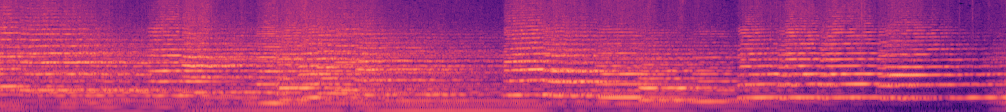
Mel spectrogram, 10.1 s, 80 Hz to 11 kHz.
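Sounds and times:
orchestral sustained chords: 0:00.0 - 0:10.0.

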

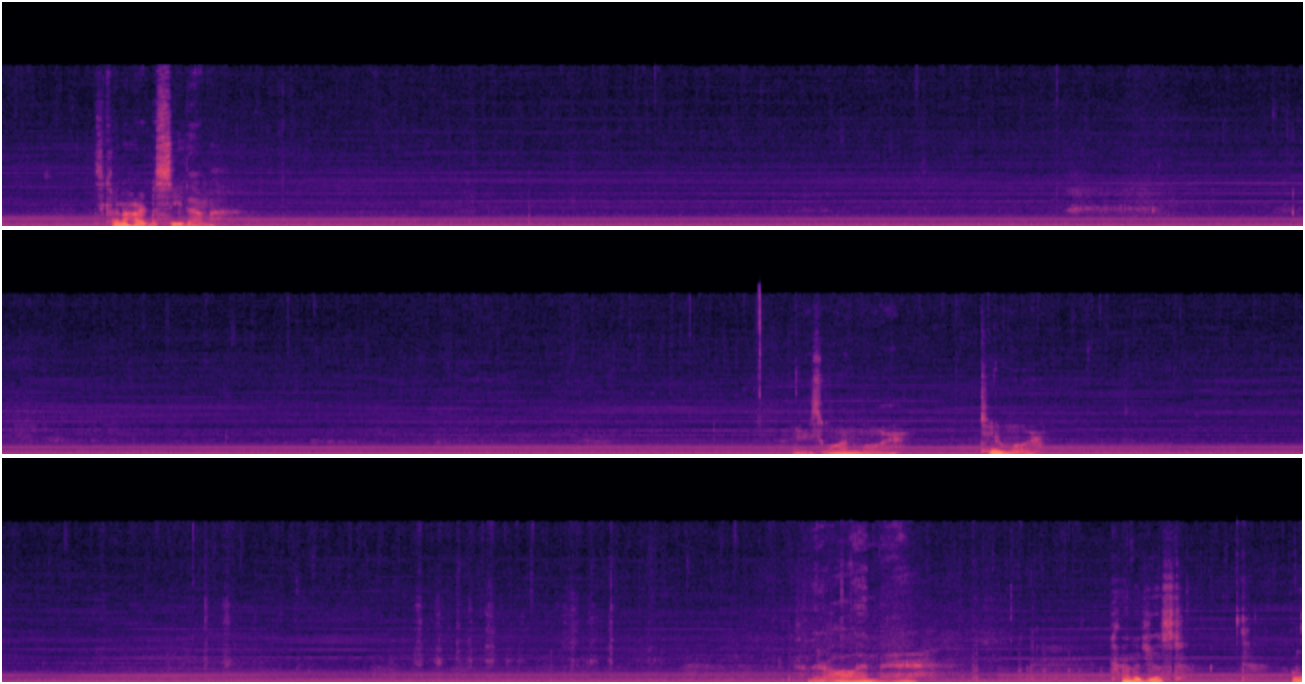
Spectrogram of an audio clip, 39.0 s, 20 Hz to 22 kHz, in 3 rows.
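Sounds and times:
steady electrical hum: 0:00.0 - 0:39.0.

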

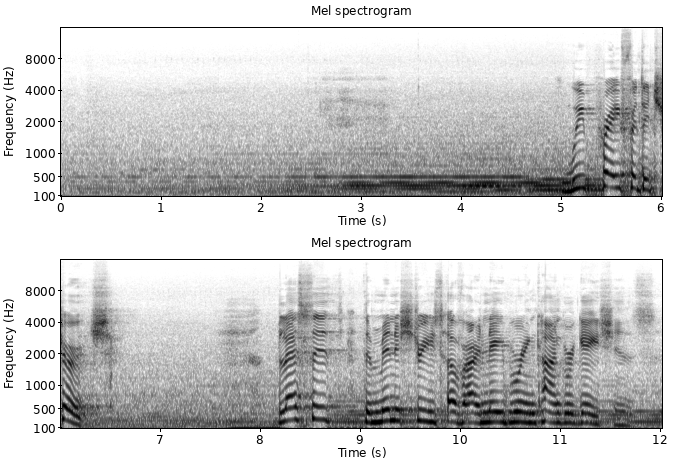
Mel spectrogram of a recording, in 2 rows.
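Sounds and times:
organ sustained chords: 0:00.0 - 0:12.0.

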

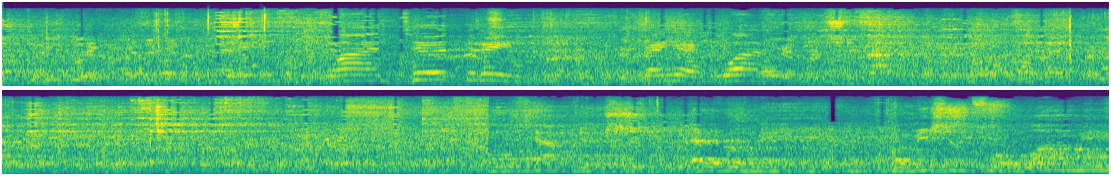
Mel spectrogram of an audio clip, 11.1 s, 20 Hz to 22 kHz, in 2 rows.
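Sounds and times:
crowd chatter: 0:00.0 - 0:11.0
man speaking over microphone: 0:08.0 - 0:11.0.

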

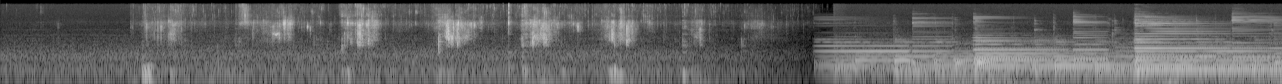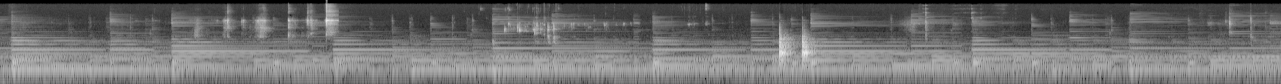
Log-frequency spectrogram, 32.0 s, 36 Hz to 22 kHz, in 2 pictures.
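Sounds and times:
wet squelching of food tossing: 0:01.6 - 0:10.2, 0:22.2 - 0:24.1
acoustic guitar music: 0:10.2 - 0:32.0.

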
